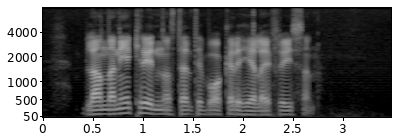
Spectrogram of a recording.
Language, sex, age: Swedish, male, 31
